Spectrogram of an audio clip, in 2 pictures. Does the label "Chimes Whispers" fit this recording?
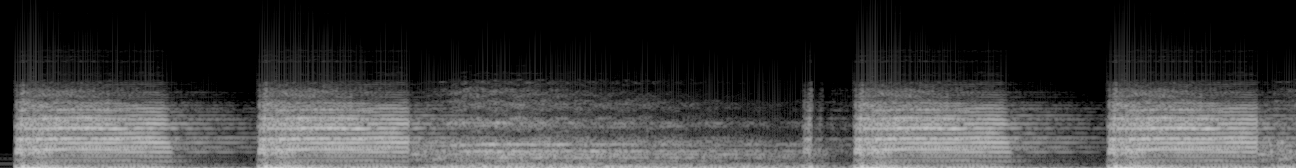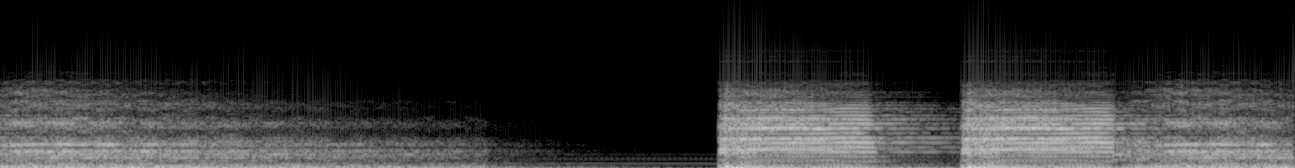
No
